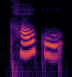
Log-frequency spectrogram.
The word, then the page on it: 考古: kǎo gǔ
